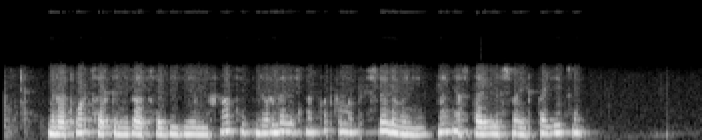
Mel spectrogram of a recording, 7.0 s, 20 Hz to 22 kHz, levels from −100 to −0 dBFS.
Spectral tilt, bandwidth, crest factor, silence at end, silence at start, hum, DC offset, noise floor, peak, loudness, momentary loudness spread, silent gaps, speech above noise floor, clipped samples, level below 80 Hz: -14 dB/octave; 3.7 kHz; 16 dB; 1.15 s; 0.45 s; none; under 0.1%; -68 dBFS; -2 dBFS; -18 LUFS; 7 LU; none; 50 dB; under 0.1%; -56 dBFS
